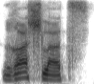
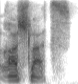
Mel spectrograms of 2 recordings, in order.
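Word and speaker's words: ראשל״צ: You can either say Rishon, the whole thing, or you'll also hear Rashlatz, right? You're just reading the abbreviation as a word.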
